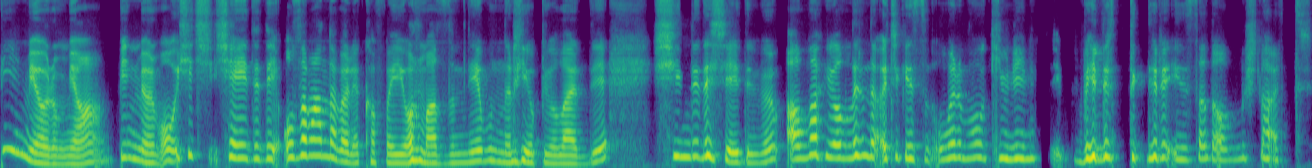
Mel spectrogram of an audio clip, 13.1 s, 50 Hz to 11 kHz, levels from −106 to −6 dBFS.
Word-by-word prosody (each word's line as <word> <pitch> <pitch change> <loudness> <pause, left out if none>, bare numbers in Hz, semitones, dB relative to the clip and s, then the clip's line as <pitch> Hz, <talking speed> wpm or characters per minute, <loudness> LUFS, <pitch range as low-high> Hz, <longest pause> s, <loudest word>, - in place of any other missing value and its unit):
Bilmiyorum 180 - +1
ya, 150 +7 +1 0.2
bilmiyorum. 220 -11 0
O 205 +2 +2
hiç 320 0 -5
şey 260 -3 +2
de 250 -1 -4
değil. 235 - +1
O 270 - +2
zaman 305 0 +4
da 260 - +1
böyle 175 -3 +1
kafayı 180 -3 -2
yormazdım, 165 -2 +2
"Niye 200 +3 0
bunları 190 -2 -2
yapıyorlar?" 155 -4 -1
diye. 210 +8 0 0.4
Şimdi 285 -1 -1
de 300 +1 +6
şey 230 -9 +2
edemiyorum, 180 +6 -3
Allah 305 +7 +3
yollarını 275 +2 +1
açık 250 +2 -2
etsin, 245 -3 -2
umarım 250 +3 -2
o 265 -1 -4
kimliğini, 250 0 -1
iiii - - -15
belirttikleri 270 +3 +2
insan 230 +2 -5
olmuşlardır. 235 +1 -7
240 Hz, 150 wpm, -24 LUFS, 185-270 Hz, 0.4 s, de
